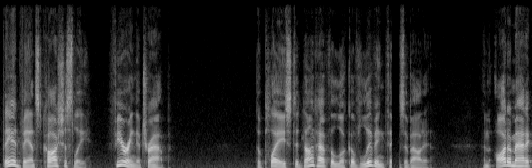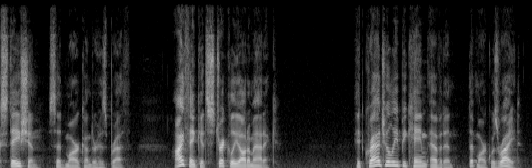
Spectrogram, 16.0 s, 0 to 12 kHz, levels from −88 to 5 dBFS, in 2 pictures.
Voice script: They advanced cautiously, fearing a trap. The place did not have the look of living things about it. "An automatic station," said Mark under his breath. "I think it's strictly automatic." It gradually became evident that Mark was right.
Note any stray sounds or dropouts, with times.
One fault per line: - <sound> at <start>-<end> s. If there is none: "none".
- dropout at 5.9-6.0 s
